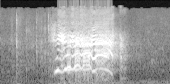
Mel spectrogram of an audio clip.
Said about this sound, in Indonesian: Kok kudanya ngambek sih? Kudanya galak. Ada kuda galak.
